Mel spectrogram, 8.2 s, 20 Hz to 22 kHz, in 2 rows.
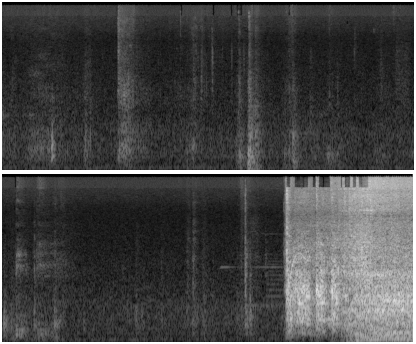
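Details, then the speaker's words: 2001 Ford Escape 3.0 V6 Duratec after replacing idle air control valve for intermittent rough idle: quiet clicks, cranks, catches and settles into steady, even idle with no stumble or hunting; problem solved. "There we go, guys. Problem solved. Idle's like it should now."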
